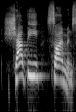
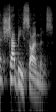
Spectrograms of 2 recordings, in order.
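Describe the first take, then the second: First: "Shabby Simons" slow, drawn out, stress on "Shabby"; mocking nickname. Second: Said in the usual way. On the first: Shown as a demonstration. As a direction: stretch "Shabby" out to mock him. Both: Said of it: "He's gonna be called Xabi Simons".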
